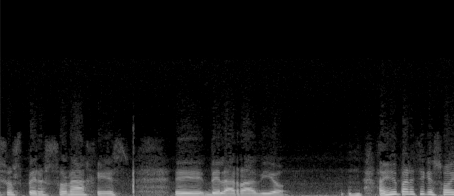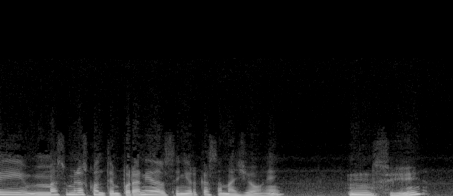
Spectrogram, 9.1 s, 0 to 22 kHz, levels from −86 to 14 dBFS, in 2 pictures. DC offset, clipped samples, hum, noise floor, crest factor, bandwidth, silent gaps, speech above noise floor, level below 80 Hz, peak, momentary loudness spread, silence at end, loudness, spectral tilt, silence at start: under 0.1%; under 0.1%; none; -46 dBFS; 14 dB; 7 kHz; none; 27 dB; -46 dBFS; -4 dBFS; 9 LU; 0.25 s; -20 LUFS; -9.5 dB/octave; 0 s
